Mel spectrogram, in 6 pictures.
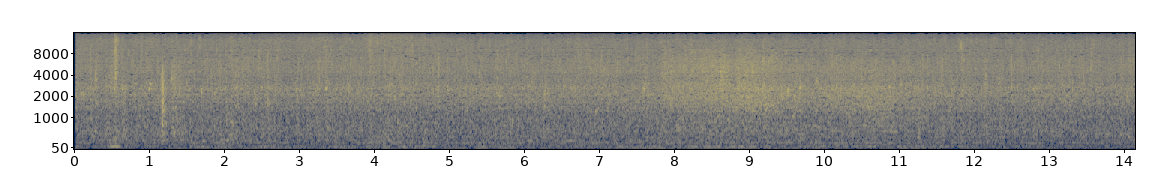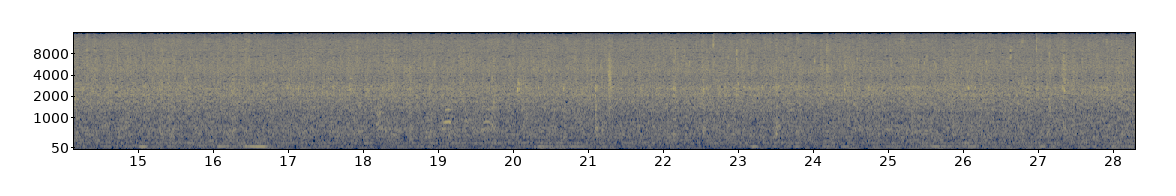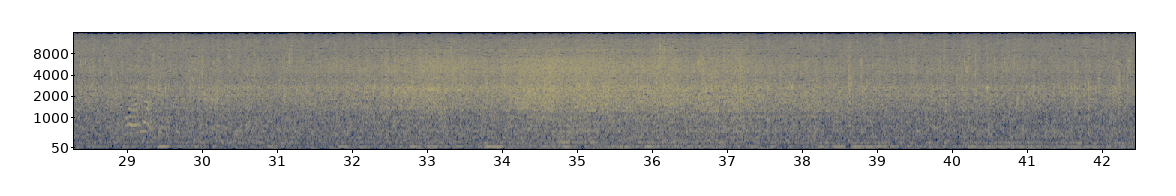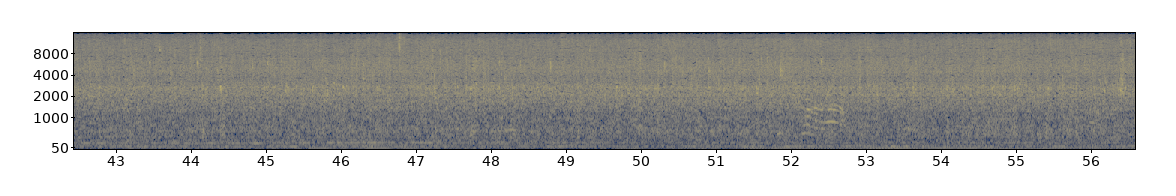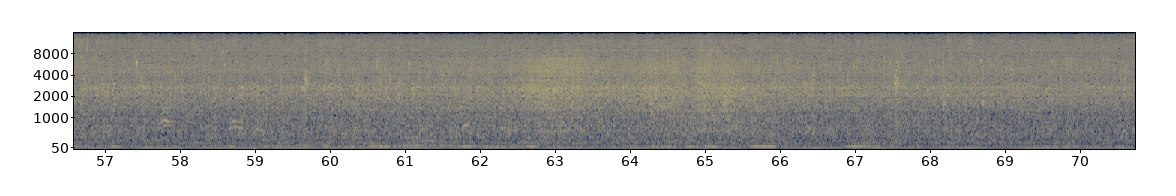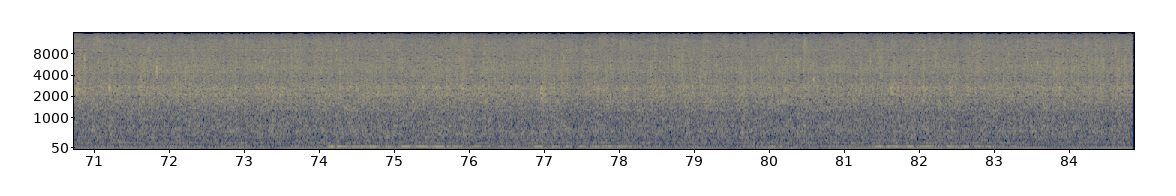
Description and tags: Rain on Window
A short clip recorded with a Samsung R10 camcorder. I placed my camera on the window ledge. It picked up sounds coming through my headphones, with a little bit of editing it can be clean though.
rain-on-window, heavy, rain-hitting-window, window, rain, cars-going-past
